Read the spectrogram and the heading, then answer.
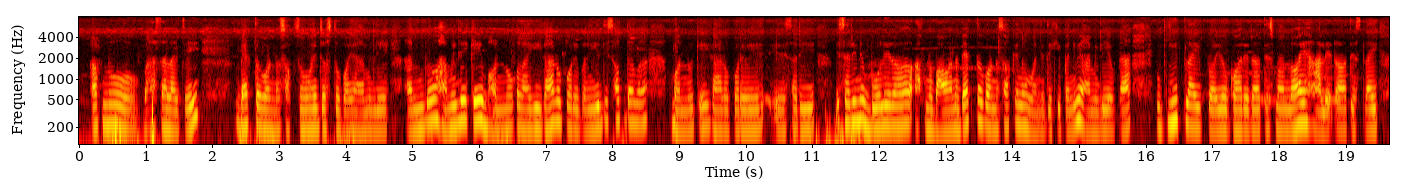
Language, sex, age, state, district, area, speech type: Nepali, male, 18-30, West Bengal, Kalimpong, rural, spontaneous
